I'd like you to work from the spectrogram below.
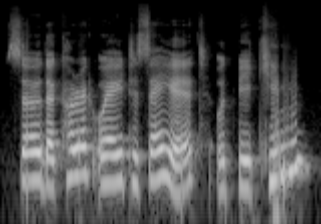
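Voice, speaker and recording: A woman teacher giving a scripted language lesson in a measured, instructive way, pausing to model phrases for listeners to repeat. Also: on the high side, mellow.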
